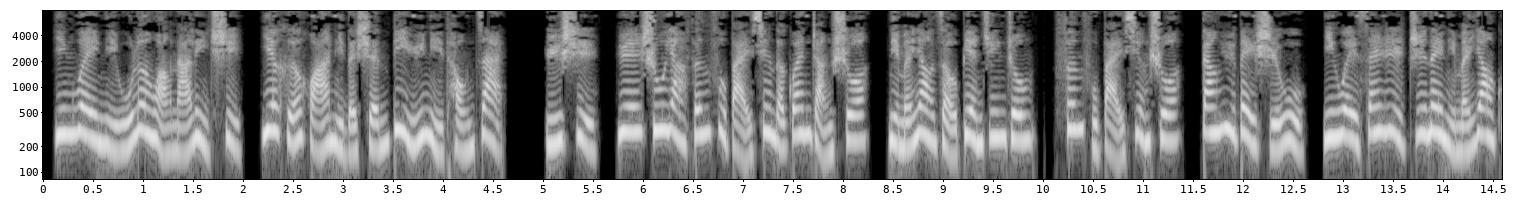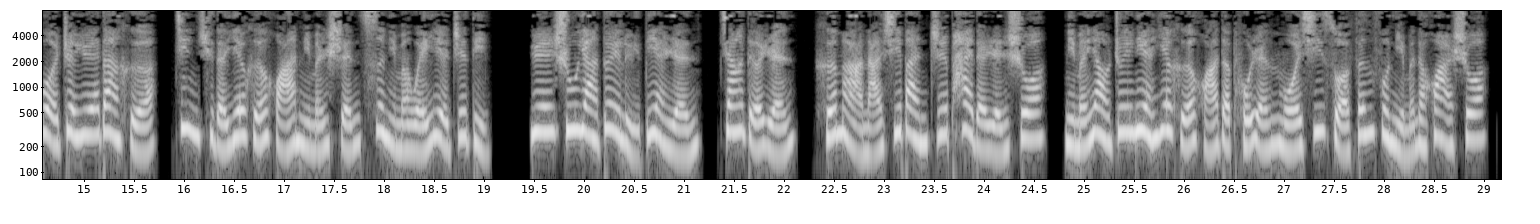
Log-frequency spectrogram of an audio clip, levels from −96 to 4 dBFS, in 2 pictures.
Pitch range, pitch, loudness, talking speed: 200-280 Hz, 245 Hz, -14 LUFS, 250 characters per minute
